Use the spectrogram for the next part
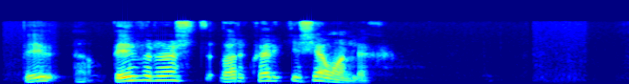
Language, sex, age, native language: Icelandic, male, 60-69, Icelandic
